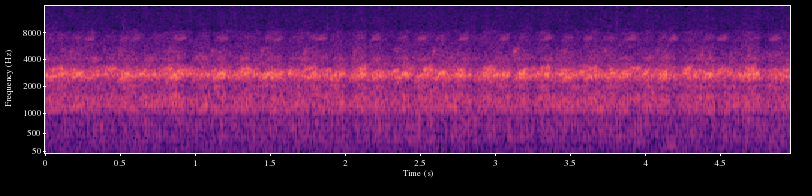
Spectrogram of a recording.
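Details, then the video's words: Pond-side frogs in Ingye Art Park, Suwon, croaking as rain fell late at night, a high, unbroken, shimmering chorus of many voices with slight pulsing throughout. "비오는 밤 개구리소리, Do you hear the frogs? 비오는 밤 공원 연못 추억의 개구리 소리, Frog Sounds, 빗소리와 함께 듣는 개구리 우는 소리"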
